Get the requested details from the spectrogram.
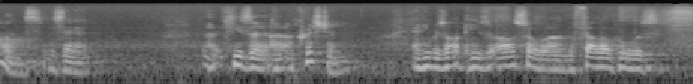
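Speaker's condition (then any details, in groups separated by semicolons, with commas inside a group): No condition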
